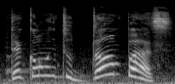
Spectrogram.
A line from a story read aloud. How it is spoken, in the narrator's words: Gretel cried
